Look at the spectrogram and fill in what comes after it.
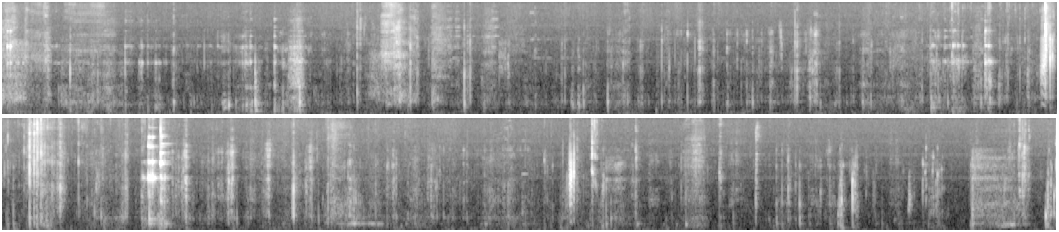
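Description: A person chewing and crunching crispy fried pork chop, with irregular bites and crackling crunches throughout; the loudest is a sharp crunch about halfway through.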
